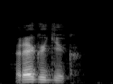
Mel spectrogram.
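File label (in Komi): "регыдик", Komi, male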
